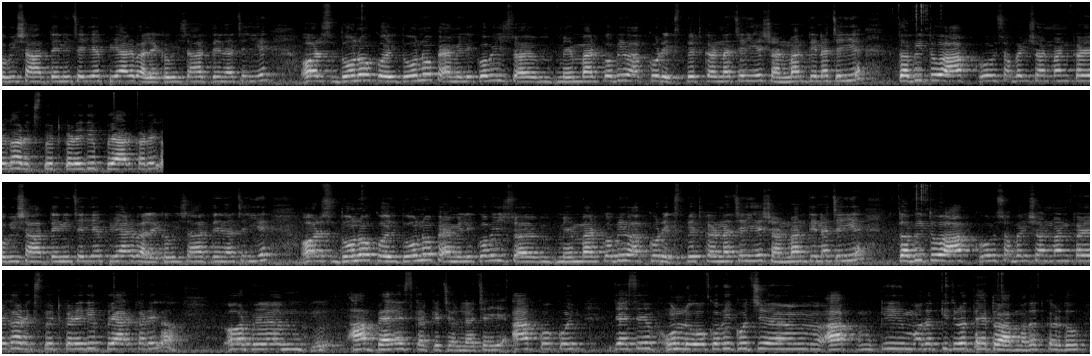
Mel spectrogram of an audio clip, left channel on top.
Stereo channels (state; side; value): drops out; left; at 12.5 s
